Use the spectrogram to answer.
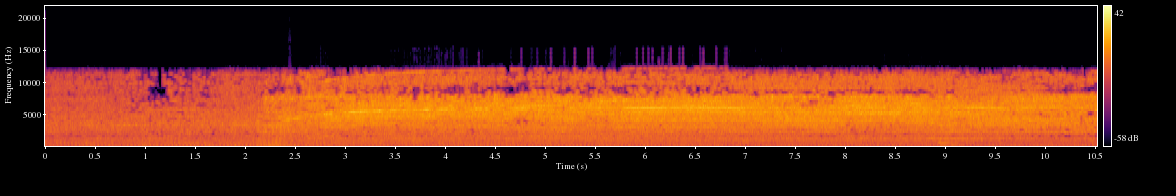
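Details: Hawk 3kW portable petrol generator on pure petrol, battery-started with choke on and then switched off, output turned on: a steady, even engine drone with one brief bump near two seconds; it runs smoothly and healthy.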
